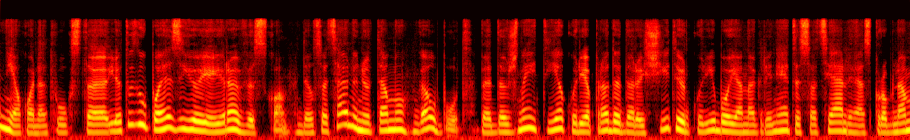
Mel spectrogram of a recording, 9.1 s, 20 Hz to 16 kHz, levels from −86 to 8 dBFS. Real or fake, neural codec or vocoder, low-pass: fake; autoencoder, 22.05 kHz, a latent of 192 numbers a frame, VITS, trained on many speakers; 9.9 kHz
